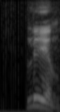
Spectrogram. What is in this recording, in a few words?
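"ling", Chinese, fourth tone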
